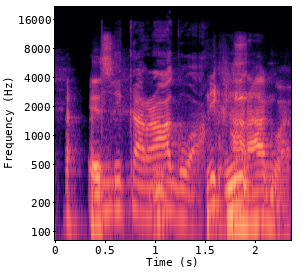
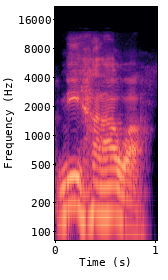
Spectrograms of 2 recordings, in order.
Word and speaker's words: Nicaragua: JD, you're saying it wrong because my wife is from there. It's Nicaragua. Nicaragua.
